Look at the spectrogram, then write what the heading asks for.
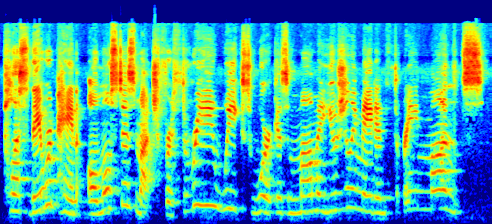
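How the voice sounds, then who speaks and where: A woman's voice: sits high, a little slow, bright, forceful tone. A woman reading a first-person story aloud with expression, as an audiobook narrator. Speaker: audiobook reader, choir director.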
